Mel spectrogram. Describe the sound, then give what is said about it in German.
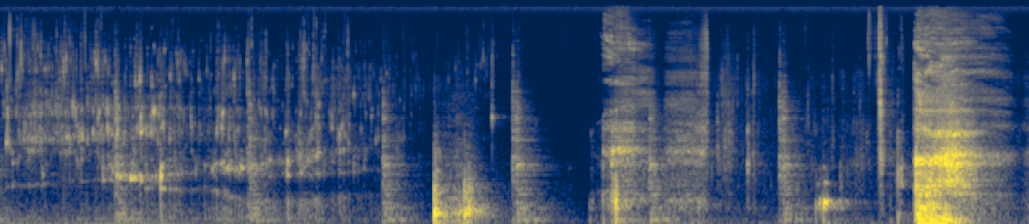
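Water runs and splashes into a glass in several short bursts, with faint dripping between. The final pour is the loudest. “Ein Glas Wasser. Ja, natürlich. Einen Moment bitte.”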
